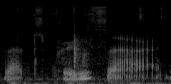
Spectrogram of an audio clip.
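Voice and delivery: soft breathy whisper of pity; whispered aside. Real, not acted. Narrator pauses the story to whisper sympathy, hushed. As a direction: murmur it under your breath. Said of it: "aside after sad scene".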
